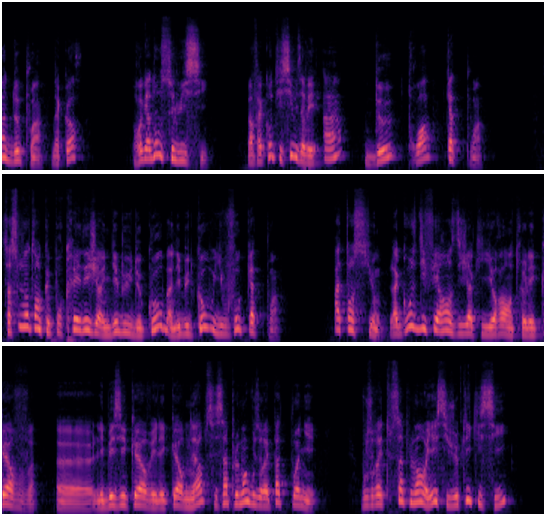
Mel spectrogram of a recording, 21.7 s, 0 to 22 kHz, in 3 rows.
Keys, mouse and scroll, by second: 1.4 Tab, 1.9 click, 2.9 Tab, 20.5 click.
